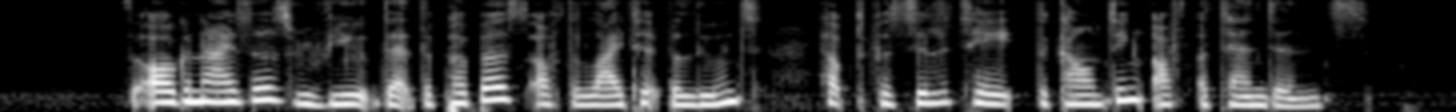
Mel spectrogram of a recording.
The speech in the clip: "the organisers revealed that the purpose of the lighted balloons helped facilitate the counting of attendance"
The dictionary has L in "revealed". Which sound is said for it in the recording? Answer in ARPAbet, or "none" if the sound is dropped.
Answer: none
